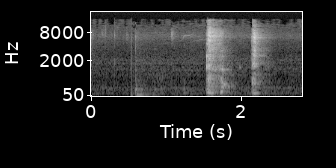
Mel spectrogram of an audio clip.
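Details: Two short, forceful coughs from an adult, with a faint click and low noise before them, from a coughing compilation.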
